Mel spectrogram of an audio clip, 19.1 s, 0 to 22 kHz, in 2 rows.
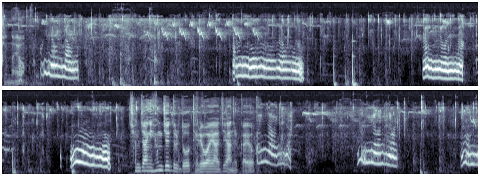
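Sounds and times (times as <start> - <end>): kitten eating clicks: 5.6 - 10.8, 15.0 - 19.0.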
